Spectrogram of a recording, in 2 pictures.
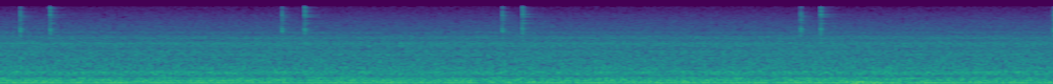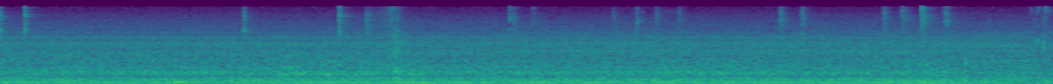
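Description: Faint, scattered computer mouse and keyboard clicks as a trading order is entered, over a steady low hum.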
